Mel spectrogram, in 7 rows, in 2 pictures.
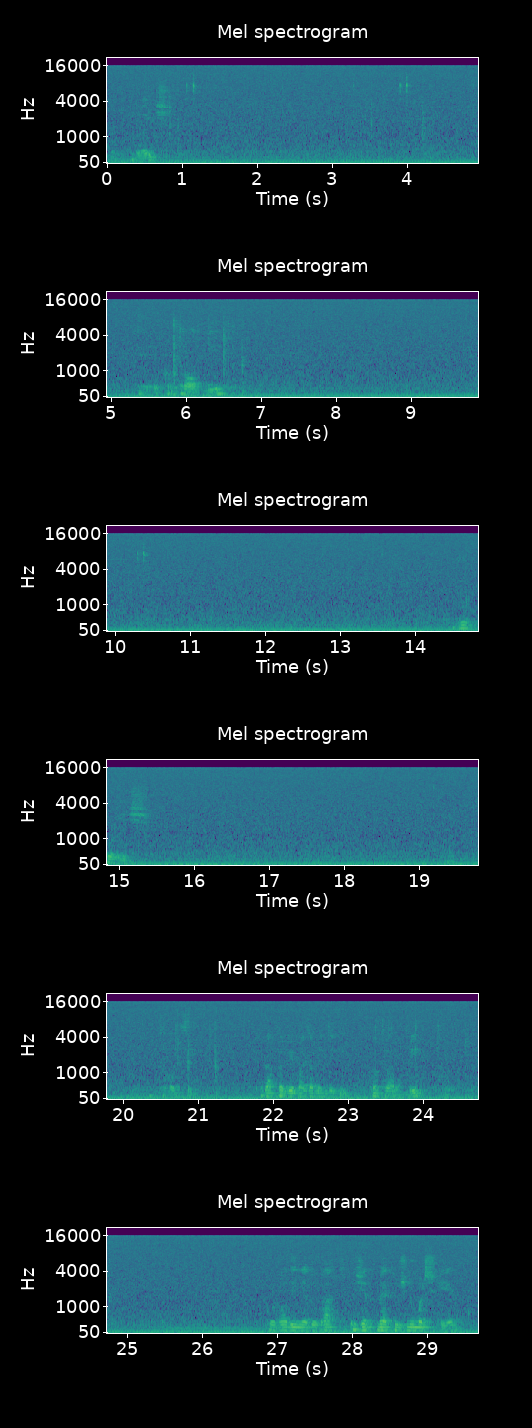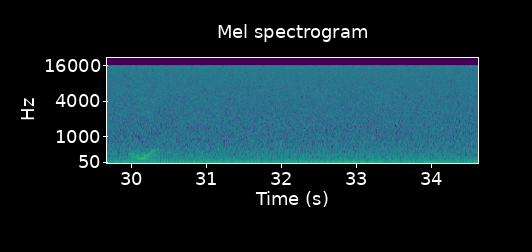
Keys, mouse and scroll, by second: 0.9 2, 1.0 click, 2.3-3.9 middle drag, 3.9 shift+click, 4.3-6.5 middle drag, 6.5 ctrl+b, 12.1-19.7 middle drag, 20.7 ctrl+z, 21.3-24.4 middle drag, 24.5 ctrl+b, 27.6-30.5 drag, 27.6-30.5 right drag.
